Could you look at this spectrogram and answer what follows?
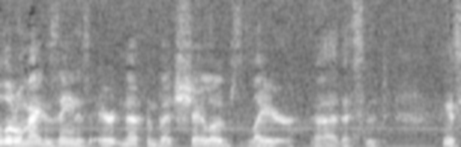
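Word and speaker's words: Shelob: but this whole little magazine is nothing but shalom's lair uh that's the that's how you say it shiloh anyway you know it's the spider that everybody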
